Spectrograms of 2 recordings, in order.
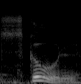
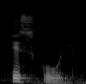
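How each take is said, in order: First: The word begins directly with the s sound. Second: A short vowel is added before the s sound. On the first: "when they would use the word school, they would not be able to speak it" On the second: "So they say"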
